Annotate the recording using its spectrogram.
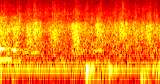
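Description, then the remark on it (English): A church audience claps their hands to the Lord, a dense, steady wash of many overlapping claps sustained throughout, with a faint low hum underneath. “Let's clap our hands to the Lord tonight, church.”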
